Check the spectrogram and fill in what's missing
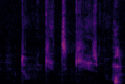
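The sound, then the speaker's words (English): A soft, stifled sneeze: several breathy, hissing intakes build up before one short, sharper burst at the end. Quiet overall, with no talking. “Oh, excuse me. Bless you.”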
